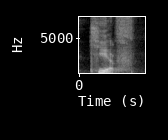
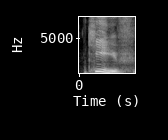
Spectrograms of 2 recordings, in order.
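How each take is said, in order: First: The name is said the Russian way. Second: The name is said the Ukrainian way. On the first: "in Russian, the word for Kiev is Kiev" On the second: "Kyiv is the Ukrainian pronunciation"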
